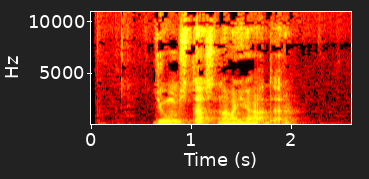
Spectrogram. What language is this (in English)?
Latvian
